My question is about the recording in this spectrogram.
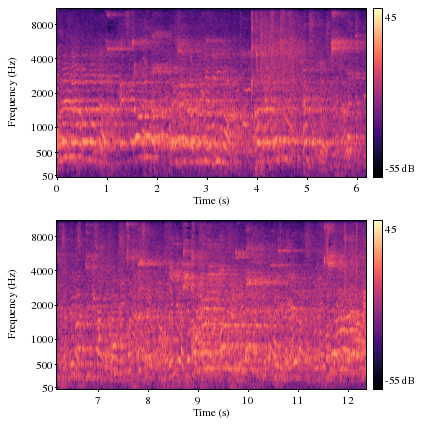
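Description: A basketball being dribbled on a hardwood gym floor during play, with short high squeaks and many overlapping voices of players and spectators calling out, echoing in a large hall.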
